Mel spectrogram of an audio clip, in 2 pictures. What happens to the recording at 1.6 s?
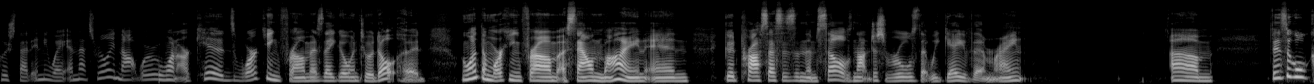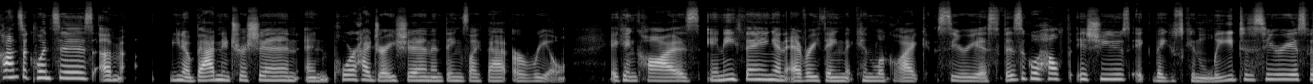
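Microphone volume stepped up at about 1.6 s, between "really not where we" and "want our kids". The call software judged the microphone too quiet and raised its input volume in a single jump of about 10 dB, so the speech and the background noise become louder together, abruptly, mid-sentence.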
